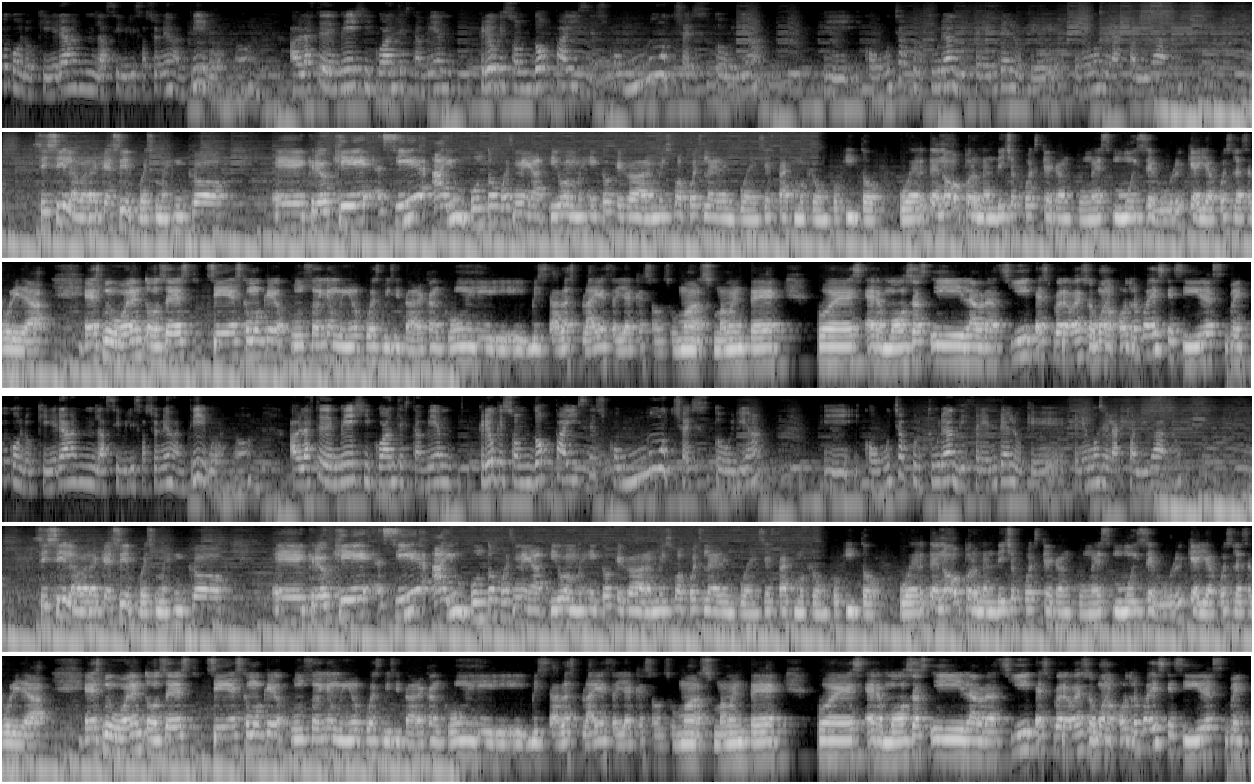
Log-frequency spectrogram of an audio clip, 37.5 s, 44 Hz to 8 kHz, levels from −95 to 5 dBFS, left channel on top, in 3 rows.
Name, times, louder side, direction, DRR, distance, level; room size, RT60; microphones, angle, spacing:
voice 1, 0.0-2.5 2.9-7.6 8.2-11.8, right 4 dB, 65° right, 0.4 m, -35 dB
sound 1, 1.8-20.7, left 1 dB, 75° left, 1.2 m, -45 dB
sound 2, 11.5-29.5, equal, 60° left, 0.8 m, -34 dB
voice 2, 12.8-14.7 15.2-37.4, left 1 dB, 5° left, 0.4 m, -24 dB
6.3 x 2.3 x 2.3 m
head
